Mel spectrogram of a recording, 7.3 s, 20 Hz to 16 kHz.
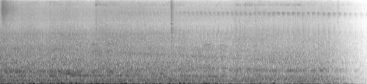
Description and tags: engine3 down
A machine decelerating. A whine stutters and drops revealing the engine noise underneath.
accelerating, decelerating, engine, hum, machine, slowing, slowing-down, train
